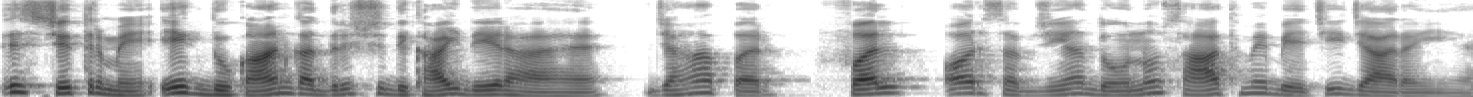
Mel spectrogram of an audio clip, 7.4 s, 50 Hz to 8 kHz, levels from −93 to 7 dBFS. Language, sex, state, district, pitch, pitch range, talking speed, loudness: Hindi, male, Jharkhand, Ranchi, 135 Hz, 120-165 Hz, 185 wpm, -22 LUFS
